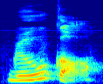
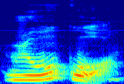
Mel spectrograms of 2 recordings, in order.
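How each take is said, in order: First: The glide before the vowel is dropped. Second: The glide before the vowel is kept. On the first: The speaker calls it wrong. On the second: The speaker calls it right.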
